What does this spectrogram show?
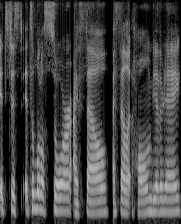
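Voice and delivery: ordinary talk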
